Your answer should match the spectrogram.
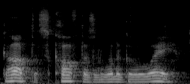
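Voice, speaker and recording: A man's voice: mid-range voice, steady tone, brisk, darkish tone. A man doing casual live game commentary as a streamer, muttering half to himself at a desk microphone.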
